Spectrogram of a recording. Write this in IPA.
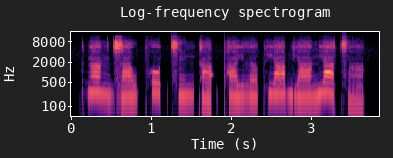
ɡ ã˥˧ ŋ d͡z a˧ w pʰ o˦ t̚ t͡s ĩ˧ ŋ k a˨ ʔ pʰ a˧ j l ə˧ pʰ j a˦ b j a˧ ŋ j a˥˧ t͡s ã˨˩

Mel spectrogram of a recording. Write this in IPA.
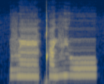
v ɛ̃ː ǃ ã vʲ oː

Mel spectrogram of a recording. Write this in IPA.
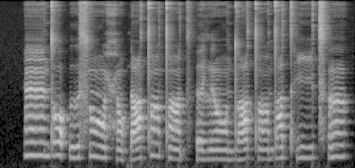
ɛ̃ː˥ d ɔ˥ ʔ ɯ˩˥ s ɔ̃ː˥˩ ħ ɔ̃˩ ʔ ɾ ɛ˩˥ tˤ ɛ̃˥ tˤ ə̃ː˩ t͡sʼ ɘ˩ lʲ ɔ̃ː˩ d o˩˥ tˤ õ˩˥ dˤ ɘ˥ tʼ iː˧ t͡sʼ ə̃ː˥

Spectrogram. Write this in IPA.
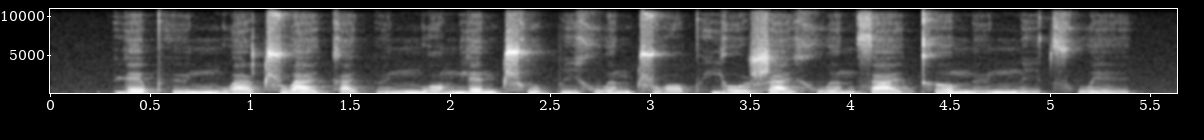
p ɥ ɛ˥ pʰ y˧˥ n n̪ w ä˨˩ ʈ͡ʂ w a˥˩ ɪ̯ k a˩ ɪ̯ p y˧˥ n n̪ w ɔ˥˧ n̪ j ɛ˥˧ n ʈ͡ʂʰ u˥˧ p i˥˩ x w ə˧˥ n ʈ͡ʂ w ɔ˨˩ pʰ j o˥˧ ʊ̯ ʂ a˥˩ ɪ̯ x w ə˥ n s a˥ ɪ̯ kʰ ɤ˥ n̪ y˧˥ n n̪ i˨˩ t͡sʰ w e˥˩ ɪ̯

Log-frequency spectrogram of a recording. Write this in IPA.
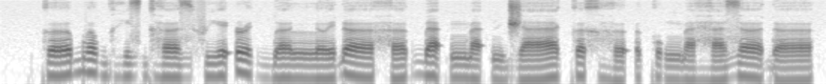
k əː b ə o̯ ɡʱ i z ɡʱ ɜː z f i e̯ ʔ ə˞ e̯ ɡ͡b ɜ lː ə e̯ ɗ ɜː h ɜ ɡ͡b æ ʔ ŋ͡m æ ʔ n d͡ʒ æː k ɜ x ɦ ə ʔ ə k o ŋ͡m æ ɦ æ z ɜː ɗ ɜ

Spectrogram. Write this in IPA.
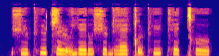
ʃ y ʈʰ ʉ ʈ͡ʂ æ ɭ o̰ j ɛ ɾ u ʃ ɵ ɖʱ æ ǃ ṵ ʈʰ y kʰ ɛ ǀʰ o

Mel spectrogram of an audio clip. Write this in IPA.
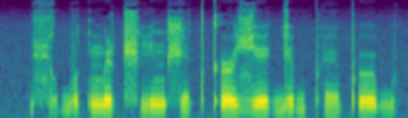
ɕ o̤ b o t m e ʈ͡ʂʰ i n ʃ ɛ̤ t kʼ ə˞ ʑ e ɡ e b pʰ ɛ̤ pʼ ɵ b

